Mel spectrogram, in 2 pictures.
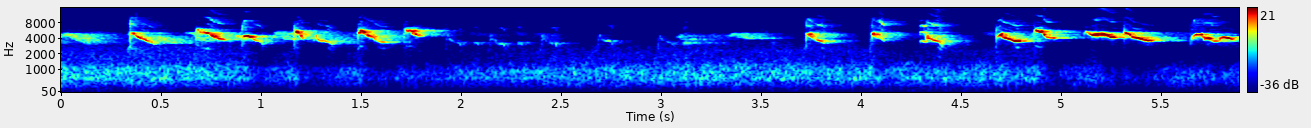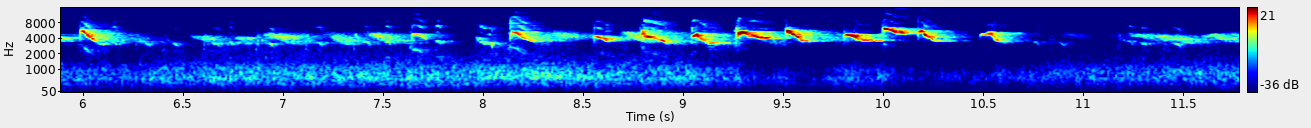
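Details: Songbird in captivity pours out long, dense strings of high, rapid chirps and trills, briefly pausing near two seconds, with a faint low hum beneath.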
